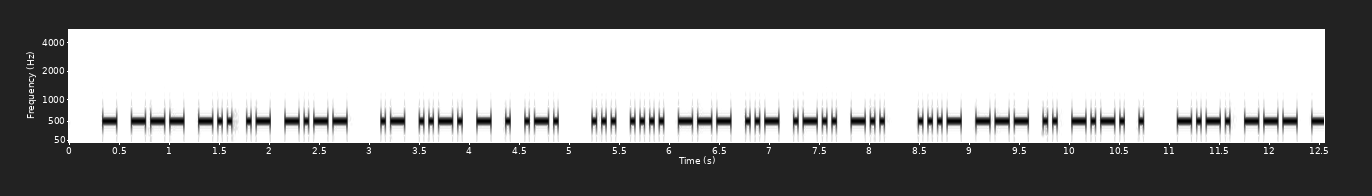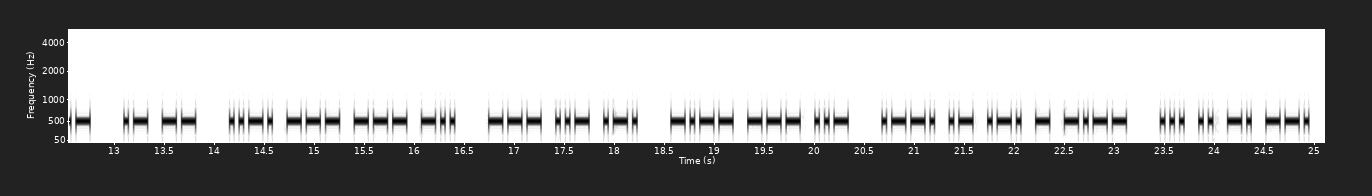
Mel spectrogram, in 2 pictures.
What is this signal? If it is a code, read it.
Morse code, heard as a keyed tone, about 25 wpm, 500 Hz. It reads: TODAY AFTER SHOULD VOICE COM AM FOOD OUR YOU PARTY SING
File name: 632 words / 632 Words 25WPM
